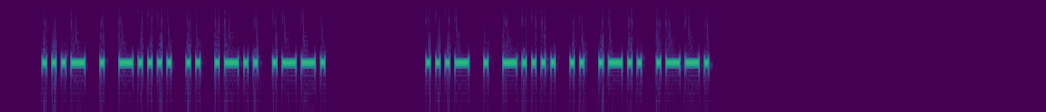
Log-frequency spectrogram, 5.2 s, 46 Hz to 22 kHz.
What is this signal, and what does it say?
Morse code, heard as a keyed tone, about 53 wpm, 700 Hz. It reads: VE6ILP VE6ILP
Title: DXCC-100 Call Signs - 6 Characters - Repeated 2x - 50wpm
